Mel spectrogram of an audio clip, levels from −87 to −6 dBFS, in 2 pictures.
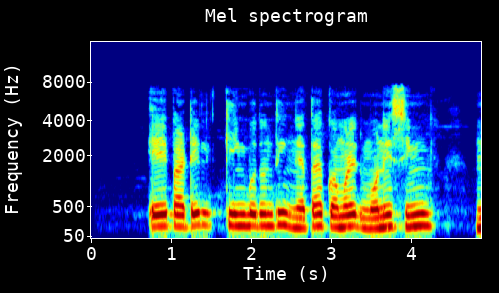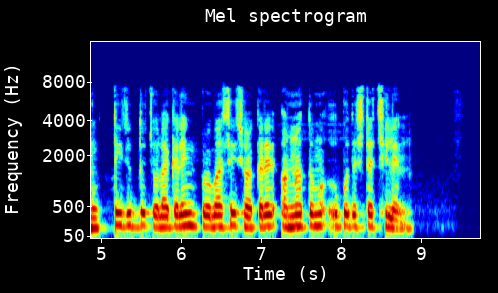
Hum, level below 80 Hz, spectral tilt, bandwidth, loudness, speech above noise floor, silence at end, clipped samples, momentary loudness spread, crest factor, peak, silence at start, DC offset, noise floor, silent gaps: none; -52 dBFS; -8 dB/octave; 7.6 kHz; -12 LUFS; 62 dB; 0.85 s; under 0.1%; 5 LU; 12 dB; -2 dBFS; 0.7 s; under 0.1%; -73 dBFS; none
